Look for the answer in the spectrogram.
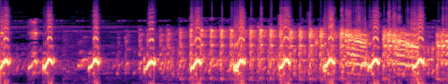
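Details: Jal murgi, the white-breasted waterhen, repeating a croaking rise-and-fall note about twice a second while a second, rougher and higher chattering voice joins partway through and keeps going beneath the calls.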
